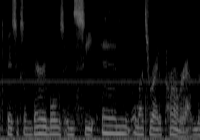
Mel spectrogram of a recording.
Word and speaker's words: cin: and there's something called c in that's used for input okay see i'll enter your password and password okay the name cn refers to the standard input stream pronounced cn for character input second operand of the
